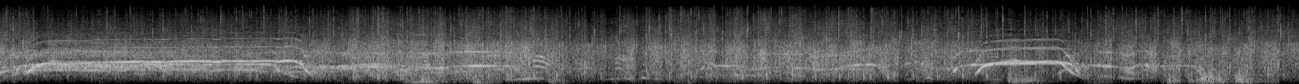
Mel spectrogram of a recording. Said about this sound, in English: Please put your hands together and make exciting hooray noises for Sadia Azmat.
